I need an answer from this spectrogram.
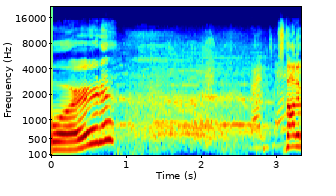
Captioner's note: audience cheering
